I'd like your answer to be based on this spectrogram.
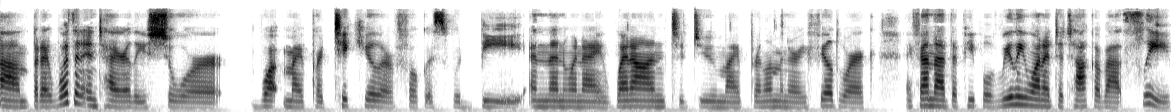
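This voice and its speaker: With a Hungarian accent, a woman speaks at a fairly low pitch. Her intonation stays fairly even. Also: moderate pace. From Hungary. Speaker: anthropologist. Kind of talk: interview.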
